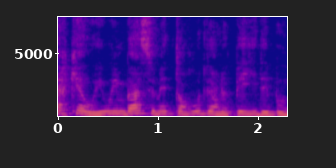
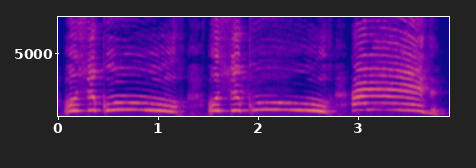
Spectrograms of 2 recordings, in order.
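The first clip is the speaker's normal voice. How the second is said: very high, drawn-out yell; screamed cry for help; 8 dB louder, much slower than usual. A narrator's reading. Elephant fallen in a trap calling out, screaming. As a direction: wail loudly for rescue. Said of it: "hurle une voix".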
